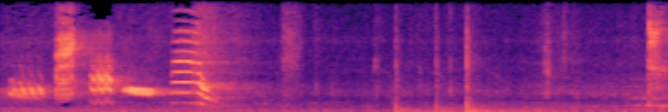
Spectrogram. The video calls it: Brahminy Starling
